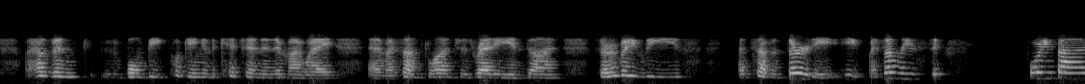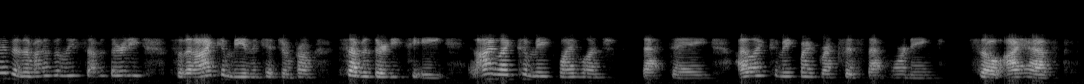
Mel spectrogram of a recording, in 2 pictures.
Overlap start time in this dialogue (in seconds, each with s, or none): none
